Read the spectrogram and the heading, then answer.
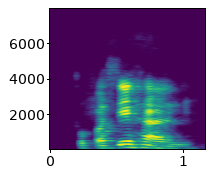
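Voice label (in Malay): "kefasihan", Malay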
